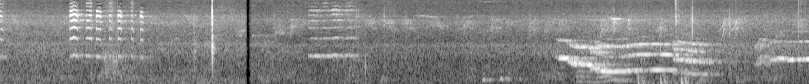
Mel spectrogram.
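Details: Young female Cane Corso aged five to six months lets out a sustained wavering whine, falling and rising in pitch with strong overtones, followed by a brief higher whimper; earlier short stacked high chirps and a sharp click are heard.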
